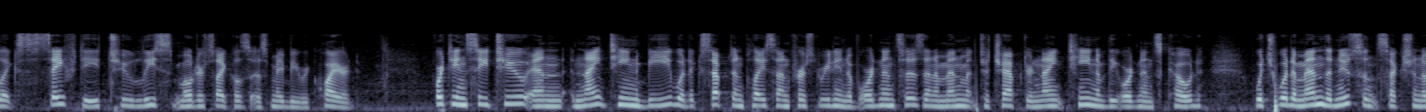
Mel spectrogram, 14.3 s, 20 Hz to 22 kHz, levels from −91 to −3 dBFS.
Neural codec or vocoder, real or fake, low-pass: none; real; 7.2 kHz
